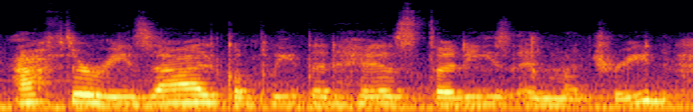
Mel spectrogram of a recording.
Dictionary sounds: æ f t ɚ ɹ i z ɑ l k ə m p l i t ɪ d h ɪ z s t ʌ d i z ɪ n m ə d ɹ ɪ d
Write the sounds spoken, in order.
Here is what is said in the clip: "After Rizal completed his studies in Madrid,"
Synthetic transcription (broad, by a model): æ f t ɚ ɹ i z ɑ l k ə m p l i t ɪ d h ɪ z s t ʌ d i z ɪ n m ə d ɹ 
